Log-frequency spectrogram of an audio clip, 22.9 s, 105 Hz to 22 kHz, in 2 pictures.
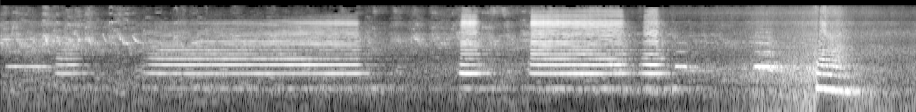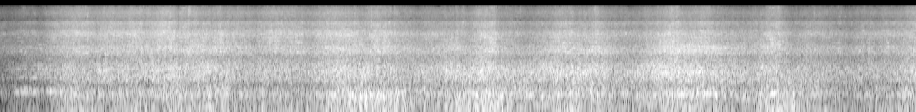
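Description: WAP-7 electric locomotive's horn sounding a series of blasts as the express approaches at speed, the longest about two and a half seconds, with the pitch dropping as the locomotive passes about ten seconds in. Then the coaches rush past at about 130 km/h with a loud, steady rumble and wheel clatter.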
